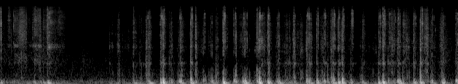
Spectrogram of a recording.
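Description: A small, flat, solid light-brown wooden piece, held horizontally, is scratched and tapped with fingertips and nails. Bright, dry scratching opens the clip and falls briefly quiet, then a rapid, uneven run of soft, low, dull knocks follows, mixed with light scraping. Each knock dies away almost instantly.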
